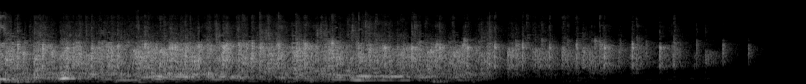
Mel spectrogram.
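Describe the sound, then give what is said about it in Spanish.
A crowd applauds with dense, steady clapping that holds for several seconds, then thins into scattered individual claps before stopping. A few voices murmur faintly underneath. “Retomar con este aplauso vuestro lugar, vuestros.”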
